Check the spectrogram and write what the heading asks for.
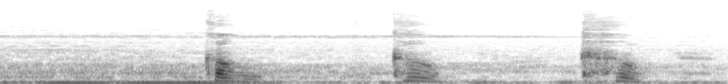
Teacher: This is a two-part of sound starting with ah, moving toward oh.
